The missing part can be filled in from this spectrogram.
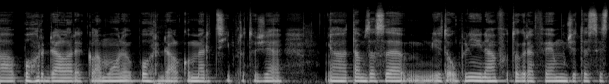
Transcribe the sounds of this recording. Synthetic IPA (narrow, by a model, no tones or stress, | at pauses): po̞ɦr̩dalɾɛkla̰monɛbo̞po̞ɦrda̰lko̞mɛɾt͡siːpɾo̞t̪o̞ʒɛ | t̪amzasɛjɛ̰t̪oṵːpl̩ɲɛjɪnaːfo̞t̪o̞ɡɾafɪjɛmuːʒɛt̪ɛsɪ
